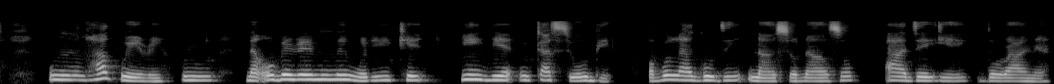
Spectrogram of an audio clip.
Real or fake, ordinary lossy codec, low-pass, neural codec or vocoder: fake; none; none; codec, 16 kHz, 1 kbps, FunCodec, trained on LibriTTS, 50 frames a second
